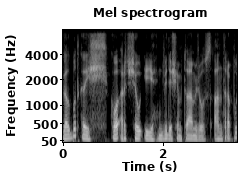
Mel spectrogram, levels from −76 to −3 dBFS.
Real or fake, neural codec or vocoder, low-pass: fake; codec, 16 kHz, 2 kbps, X-Codec, HuBERT features, trained on LibriSpeech; 7.2 kHz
